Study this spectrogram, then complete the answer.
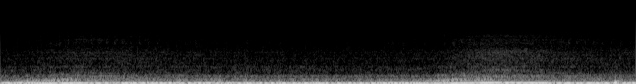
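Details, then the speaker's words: Alfa Romeo 33 carburetted boxer engine in poor condition, running badly; deep, uneven rumble that surges and sags under load with no clean rhythm; the owner suspects worn piston rings. "vâng, hoàn toàn tốt hơn khi nói rằng đó không phải là một dấu hiệu tốt cho lắm, chúng tôi thực sự đang phải đối mặt với vấn đề phân khúc"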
